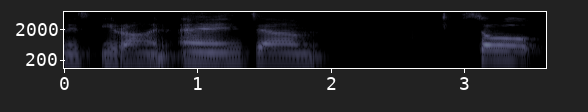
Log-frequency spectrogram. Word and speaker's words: Iran: for some maybe some of our audience still pronounce the name of this country our country as iran which is for some reason has become you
